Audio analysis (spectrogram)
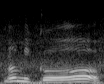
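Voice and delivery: slow, stretched call; slow drawn-out call. Real, not acted. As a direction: draw out each syllable.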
